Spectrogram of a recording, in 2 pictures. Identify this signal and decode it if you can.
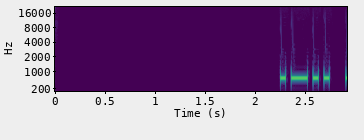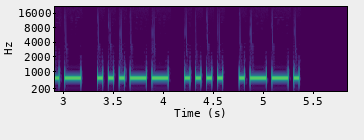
Morse code, heard as a keyed tone, about 21 wpm, 700 Hz. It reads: LA3HP
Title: DXCC-100 Call Signs - 5 Characters - 22wpm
